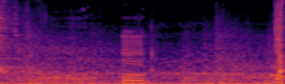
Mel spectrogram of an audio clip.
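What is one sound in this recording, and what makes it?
A monster lets out a hoarse, growling groan.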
